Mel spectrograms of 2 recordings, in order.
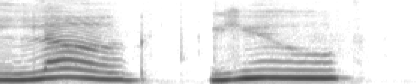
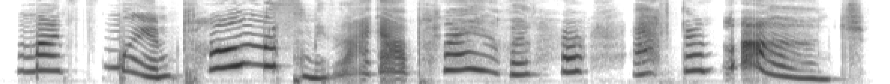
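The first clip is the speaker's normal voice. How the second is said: high, breathy whimpering puppet; mock sad puppet; 13 semitones higher than usual. Puppet telling host about a friend, whimpering. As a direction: whine it like a hurt little kid.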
